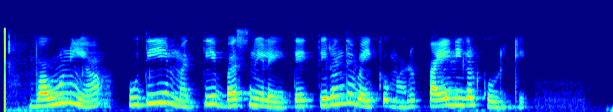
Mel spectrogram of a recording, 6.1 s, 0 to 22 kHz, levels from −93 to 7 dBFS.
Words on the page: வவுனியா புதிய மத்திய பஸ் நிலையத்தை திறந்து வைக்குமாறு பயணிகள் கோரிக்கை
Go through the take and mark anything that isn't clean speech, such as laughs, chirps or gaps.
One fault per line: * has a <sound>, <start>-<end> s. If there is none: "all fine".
all fine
